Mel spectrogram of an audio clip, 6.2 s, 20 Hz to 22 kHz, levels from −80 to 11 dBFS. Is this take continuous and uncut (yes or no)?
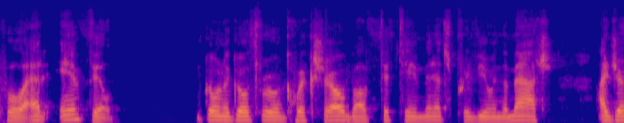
no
